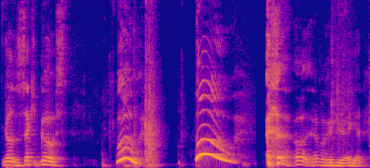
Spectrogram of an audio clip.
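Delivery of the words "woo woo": loud, much higher whoop from the burn; excited whoop. Real, not acted. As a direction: shout it out as the heat hits. Reacting to ghost pepper heat.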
